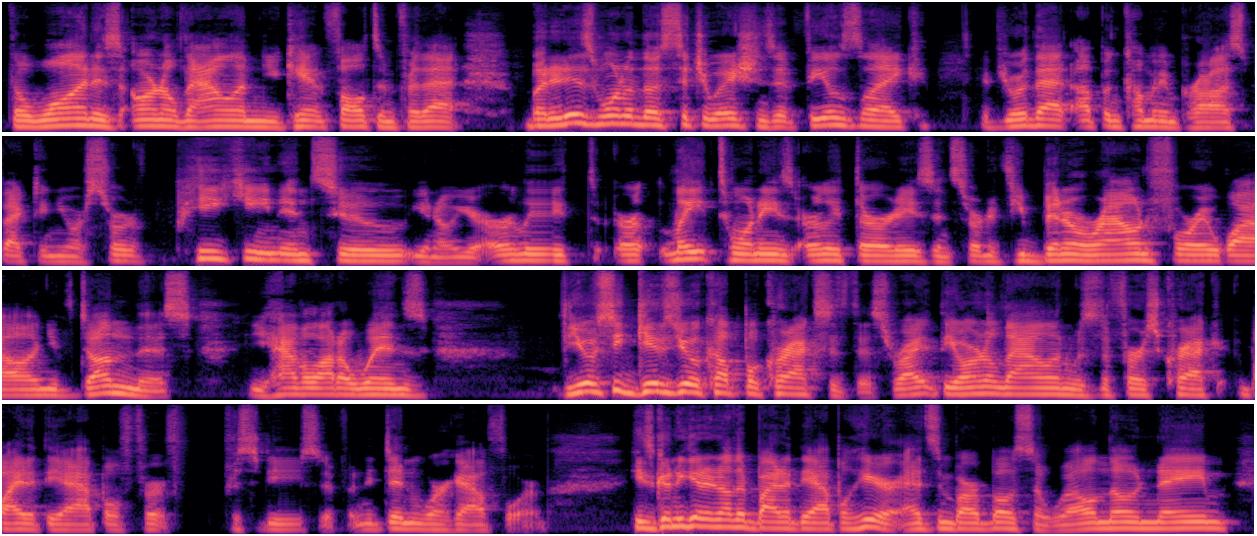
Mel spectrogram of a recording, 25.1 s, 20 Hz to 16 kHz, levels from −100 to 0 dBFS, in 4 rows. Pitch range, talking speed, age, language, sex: 120-140 Hz, 255 wpm, 20-39, English, male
